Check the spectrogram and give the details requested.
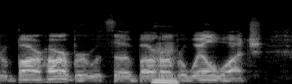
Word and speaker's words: Bar Harbor: bar harbor with uh bar harbor whale watch or baja as some people pronounce it but uh it's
